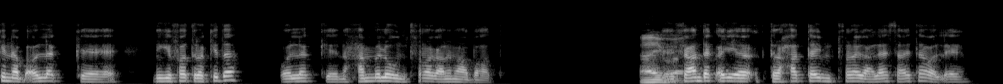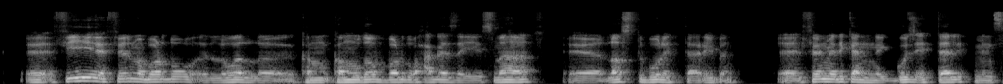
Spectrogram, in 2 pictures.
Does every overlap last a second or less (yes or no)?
yes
